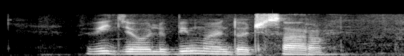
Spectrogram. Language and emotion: Russian, neutral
